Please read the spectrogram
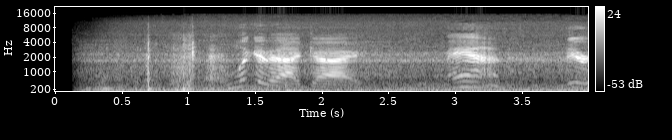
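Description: Steady low rumble of a boat at sea, with two sharp knocks about a second in and brief voices exclaiming over it.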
